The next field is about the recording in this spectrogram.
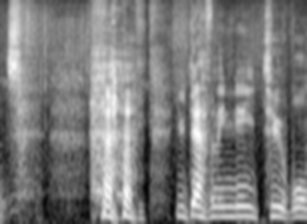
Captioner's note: laughs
